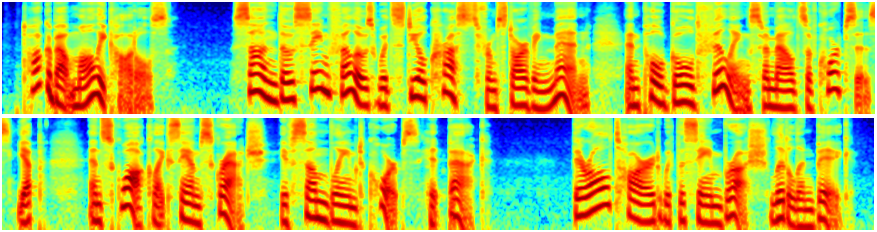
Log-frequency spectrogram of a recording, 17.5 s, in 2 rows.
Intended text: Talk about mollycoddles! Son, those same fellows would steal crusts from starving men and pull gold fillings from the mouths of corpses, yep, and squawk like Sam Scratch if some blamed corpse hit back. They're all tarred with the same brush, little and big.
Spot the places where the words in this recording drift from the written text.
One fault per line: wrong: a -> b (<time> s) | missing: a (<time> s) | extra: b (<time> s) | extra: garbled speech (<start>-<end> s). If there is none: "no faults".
missing: from (7.6 s)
